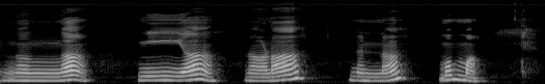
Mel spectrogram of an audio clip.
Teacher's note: ਜਿਨ੍ਹਾਂ ਅੱਖਰਾਂ ਨੂੰ ਬੋਲਣ ਵੇਲੇ ਆਵਾਜ਼ ਨੱਕ ਰਾਹੀਂ ਆਉਂਦੀ ਹੈ ਉਹਨਾਂ ਨੂੰ ਅਨੁਨਾਸਕ ਜਾਂ ਨਾਸਕ ਅੱਖਰ ਕਿਹਾ ਜਾਂਦਾ ਹੈ। ਪੰਜਾਬੀ ਦੇ ਵਿਅੰਜਨ ਅੱਖਰਾਂ ਵਿੱਚੋਂ ঙ, ਞ, ਣ, ਨ, ਮ, ਇਹ 5 ਨਾਸਕੀ ਅੱਖਰ ਹਨ।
